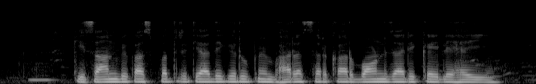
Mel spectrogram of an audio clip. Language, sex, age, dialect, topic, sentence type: Magahi, male, 56-60, Central/Standard, banking, statement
